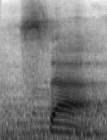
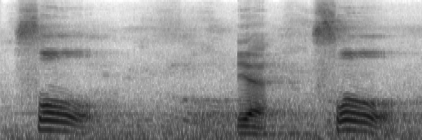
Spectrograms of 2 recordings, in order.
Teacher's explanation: kalau sin itu suaranya ke depan, ya, sa, keluar ke depan gini, sa. Kalau sod keluarnya malah ke atas, so, ya, so.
